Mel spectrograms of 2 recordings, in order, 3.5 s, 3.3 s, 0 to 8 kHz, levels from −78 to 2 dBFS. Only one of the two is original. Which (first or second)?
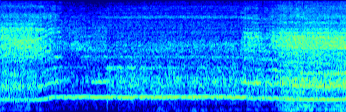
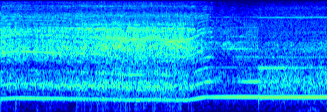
second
